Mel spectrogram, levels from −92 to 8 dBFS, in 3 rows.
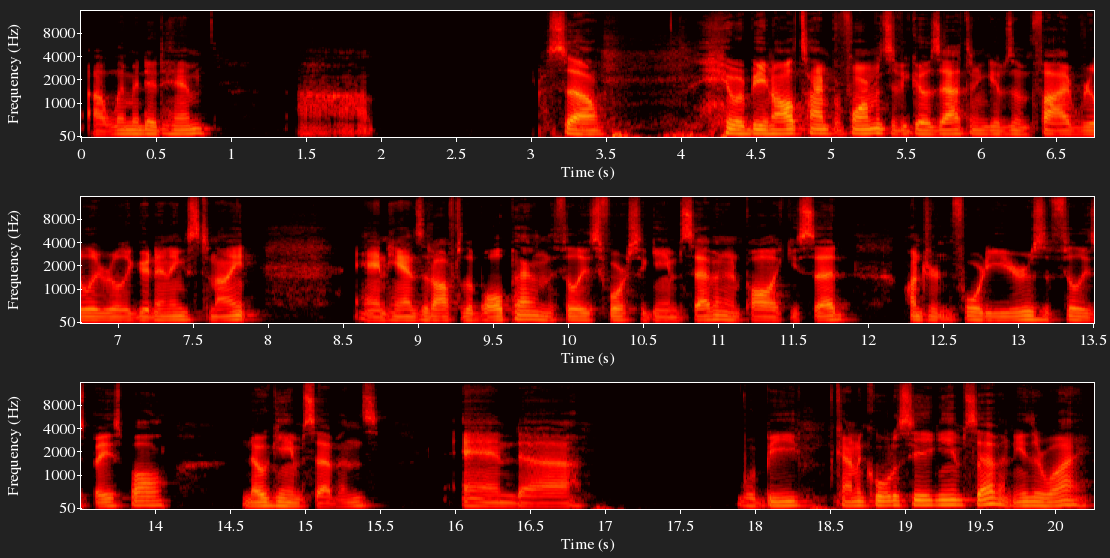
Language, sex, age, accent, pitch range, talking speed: English, male, 20-39, American, 105-120 Hz, 200 wpm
